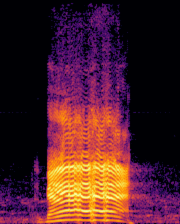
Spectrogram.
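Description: A single sheep bleats once, loud, a wavering, quavering cry lasting under a second, with quiet background before and after.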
